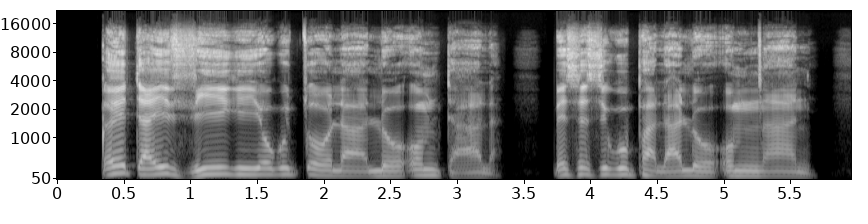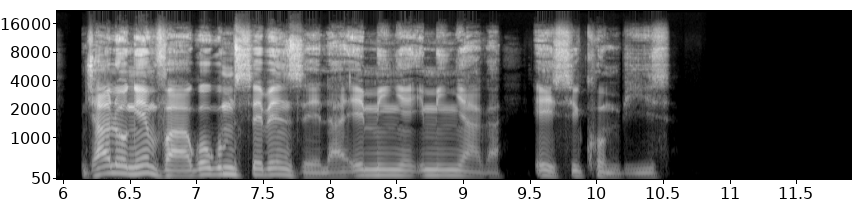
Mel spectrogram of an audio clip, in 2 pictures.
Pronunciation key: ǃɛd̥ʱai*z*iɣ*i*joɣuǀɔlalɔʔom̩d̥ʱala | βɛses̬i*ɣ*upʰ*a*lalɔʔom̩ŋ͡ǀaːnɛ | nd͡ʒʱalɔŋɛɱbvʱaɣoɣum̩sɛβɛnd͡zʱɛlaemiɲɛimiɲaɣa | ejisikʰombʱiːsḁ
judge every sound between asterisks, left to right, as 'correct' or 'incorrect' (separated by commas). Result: incorrect, correct, correct, correct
